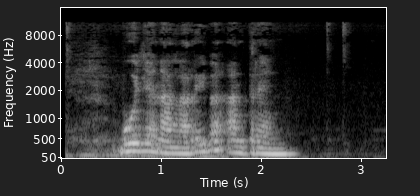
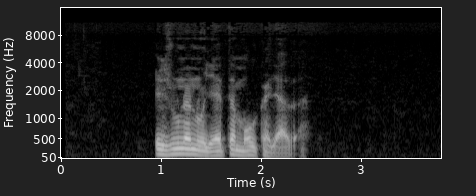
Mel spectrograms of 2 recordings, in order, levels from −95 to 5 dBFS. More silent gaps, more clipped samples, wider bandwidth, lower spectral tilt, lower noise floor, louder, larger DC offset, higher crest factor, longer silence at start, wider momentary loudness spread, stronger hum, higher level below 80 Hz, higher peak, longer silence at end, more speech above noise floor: neither; neither; about the same, 11.5 kHz vs 11 kHz; about the same, -8 dB/octave vs -9 dB/octave; second, -58 dBFS vs -74 dBFS; about the same, -24 LUFS vs -26 LUFS; neither; about the same, 16 dB vs 18 dB; second, 0.2 s vs 0.95 s; first, 20 LU vs 12 LU; neither; first, -48 dBFS vs -56 dBFS; about the same, -10 dBFS vs -10 dBFS; second, 0.9 s vs 1.45 s; second, 36 dB vs 50 dB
